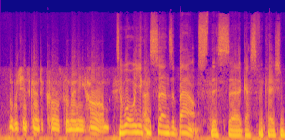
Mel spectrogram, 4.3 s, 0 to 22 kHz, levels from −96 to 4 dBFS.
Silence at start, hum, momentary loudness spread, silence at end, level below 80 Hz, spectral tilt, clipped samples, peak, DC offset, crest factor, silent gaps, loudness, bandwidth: 0 s; none; 3 LU; 0 s; -28 dBFS; -5 dB/octave; under 0.1%; 0 dBFS; under 0.1%; 12 dB; none; -12 LUFS; 16.5 kHz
